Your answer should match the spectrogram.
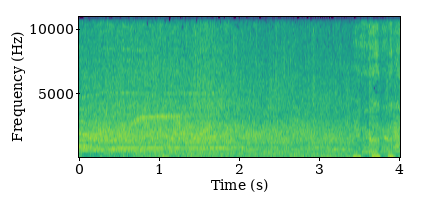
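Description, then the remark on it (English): A crowd at an ugly sweater contest applauds steadily for about four seconds, a loud dense wash of clapping with scattered cheers and whoops mixed in, holding strong before easing slightly at the end. “A round of applause for all our ugly sweater.”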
